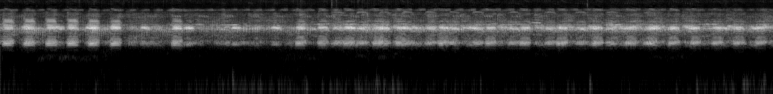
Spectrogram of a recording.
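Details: Frogs calling in the rain season while being caught: a dense, continuous chorus of pulsed, rattling croaks that pulse in quick bursts early on, then settle into a steady buzzing wall of sound, with low thumps from handling underneath.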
